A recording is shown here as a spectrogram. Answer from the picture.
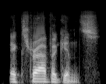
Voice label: "extravagance", American

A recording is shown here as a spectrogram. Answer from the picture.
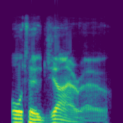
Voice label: "autogiro", British

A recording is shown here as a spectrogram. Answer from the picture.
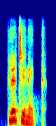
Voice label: "platinic", Indian; Dictionary

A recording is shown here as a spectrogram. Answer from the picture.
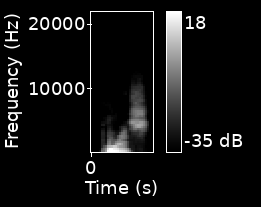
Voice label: "porous", American

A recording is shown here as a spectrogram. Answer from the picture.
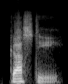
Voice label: "gusty", American

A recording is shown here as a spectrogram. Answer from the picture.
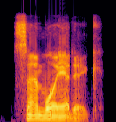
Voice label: "Samoyedic", British

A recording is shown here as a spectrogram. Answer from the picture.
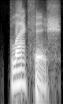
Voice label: "blackfish", American

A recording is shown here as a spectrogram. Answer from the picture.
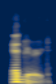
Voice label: "engird", American

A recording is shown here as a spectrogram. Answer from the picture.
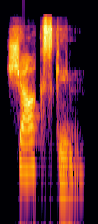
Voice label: "sharkskin", Indian

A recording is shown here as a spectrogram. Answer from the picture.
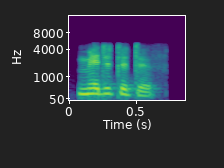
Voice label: "meditative", Indian

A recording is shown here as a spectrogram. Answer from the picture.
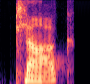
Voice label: "clerk", Indian

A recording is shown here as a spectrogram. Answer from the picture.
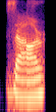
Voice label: "czar", Indian

